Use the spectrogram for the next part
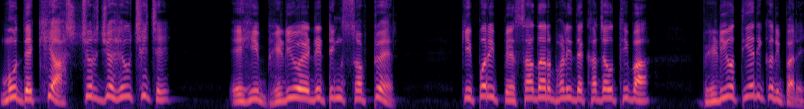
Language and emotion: Odia, surprised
